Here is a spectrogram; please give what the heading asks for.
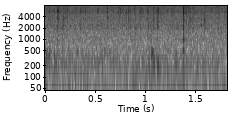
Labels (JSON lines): {"label": "ambient", "recorder": "HydroMoth"}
